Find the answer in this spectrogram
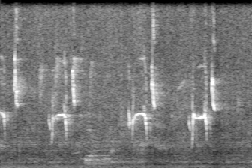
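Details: Long-tailed shrike song full of filler phrases, used for training pet shrikes; clear high whistles that rise then hold level, repeated in pairs, with brief chips between and a faint low hum.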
